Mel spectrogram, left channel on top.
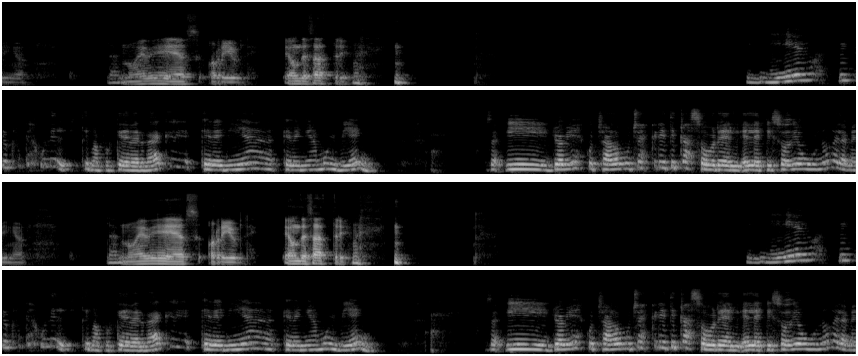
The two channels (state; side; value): normal; both; correlation 0.70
